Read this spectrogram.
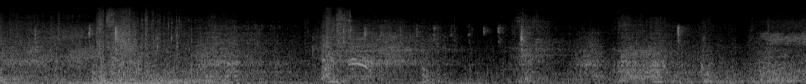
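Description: Game blades clash and swish sharply.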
